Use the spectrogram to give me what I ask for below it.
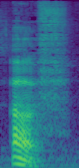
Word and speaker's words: œuf: The pronunciation of egg in the singular form is œuf. Pronounce the final F. In the plural form, the final F and S completely disappear. Hence, to say some eggs, for example, you'd say des œufs.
